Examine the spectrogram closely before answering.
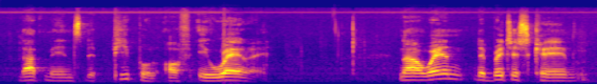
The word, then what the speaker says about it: Iwere: And the name Warri came to be due to a corruption of the English people who could not properly pronounce the proper name. It is Iwere.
